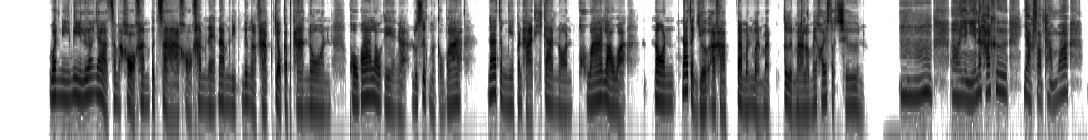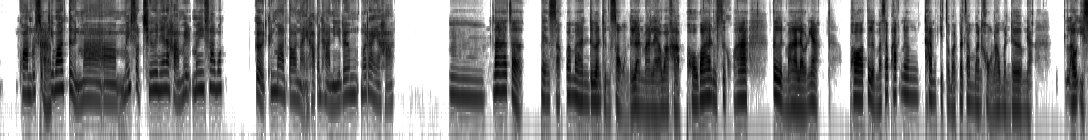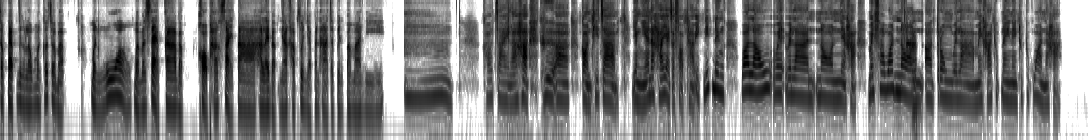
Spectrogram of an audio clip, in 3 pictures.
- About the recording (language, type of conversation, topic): Thai, advice, ทำไมตื่นมาไม่สดชื่นทั้งที่นอนพอ?
- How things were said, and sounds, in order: tapping; other noise; other background noise; wind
